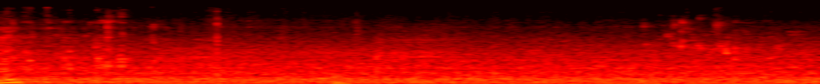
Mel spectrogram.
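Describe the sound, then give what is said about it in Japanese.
Dassai sake is poured into a glass, giving a soft, steady trickle with faint glugging drips running through the whole pour, quiet and with no one speaking. “このトトトト言おうとしてんなこの音がいいよね”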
